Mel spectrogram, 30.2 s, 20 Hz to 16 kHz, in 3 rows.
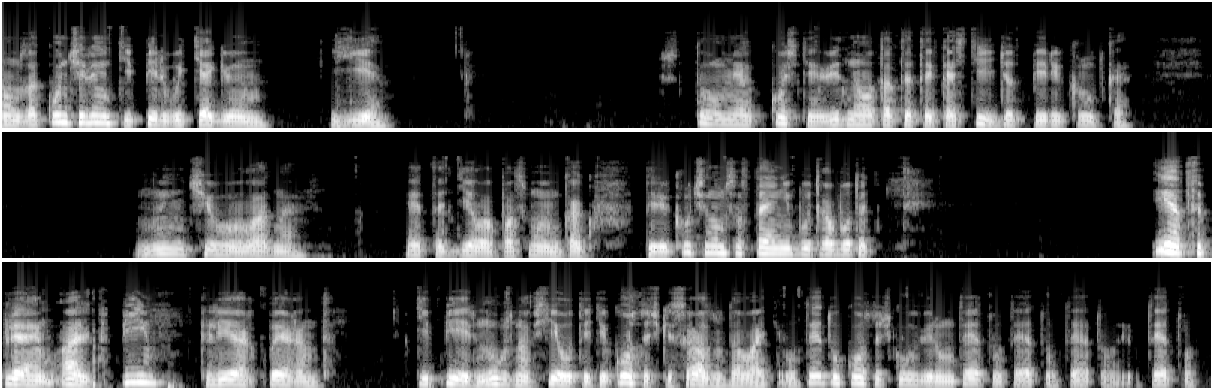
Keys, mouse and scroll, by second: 0.8 click, 2.7 e, 4.9 middle click, 8.4 middle click, 13.7 click, 14.1 middle click, 16.0 middle click, 20.8 alt+p, 23.7 middle click, 23.9 middle click, 26.6 click, 27.5 shift+click.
